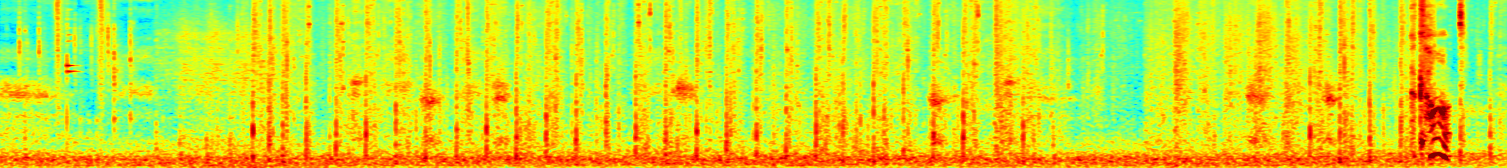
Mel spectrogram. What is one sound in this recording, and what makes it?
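Footsteps crunch over stone and rubble.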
